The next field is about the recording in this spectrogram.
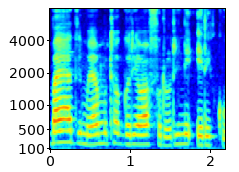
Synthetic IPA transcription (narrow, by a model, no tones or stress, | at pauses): bajaðimɔjamutʰɔɡɔɾjawafuɾuɾiniʔeɾiku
